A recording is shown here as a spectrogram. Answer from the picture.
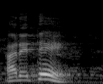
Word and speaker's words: areté: En realidad, este es con acento en la e, no en la e final. areté.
